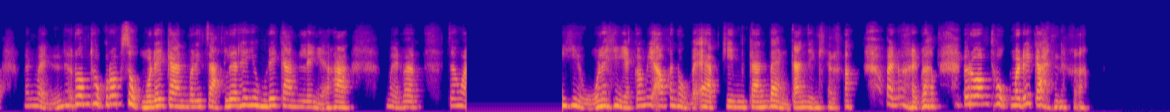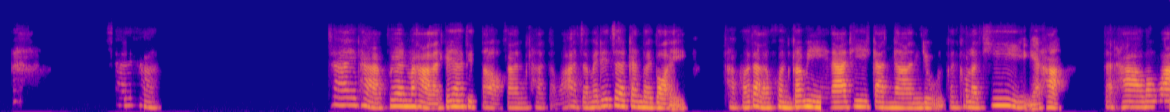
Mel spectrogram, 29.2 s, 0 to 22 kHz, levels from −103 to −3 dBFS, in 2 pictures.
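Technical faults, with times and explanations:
5.83–7.04 s, audio dropout to a faint residue: the speech cuts out abruptly for about 1.2 seconds and leaves only a low mains hum, sitting roughly 45 dB below the normal level, before the signal snaps back in mid-flow. Unlike a natural pause or fade, the edges are sudden. The likely cause is a brief loss of the wanted signal at the input while the path downstream stayed live, so the open input's hum carried through the gap.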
